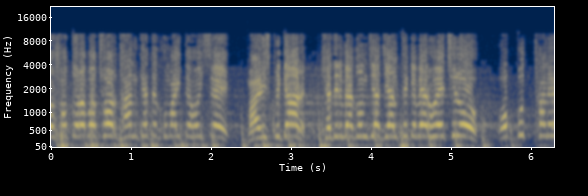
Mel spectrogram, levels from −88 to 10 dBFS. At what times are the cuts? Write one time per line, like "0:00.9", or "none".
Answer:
0:02.3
